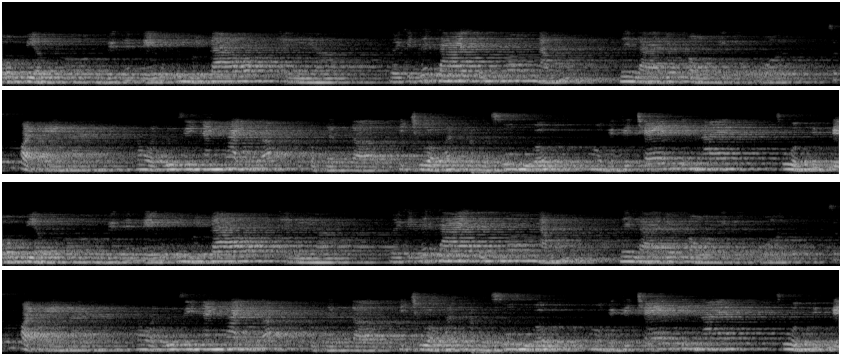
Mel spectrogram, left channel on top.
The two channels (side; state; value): both; normal; correlation 0.79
